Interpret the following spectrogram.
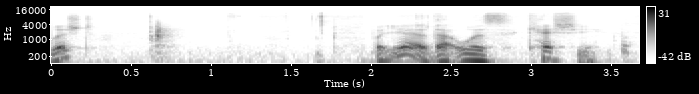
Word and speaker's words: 化子: so unique oh no it's not hak it's pronounced kesi I'm not sure what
